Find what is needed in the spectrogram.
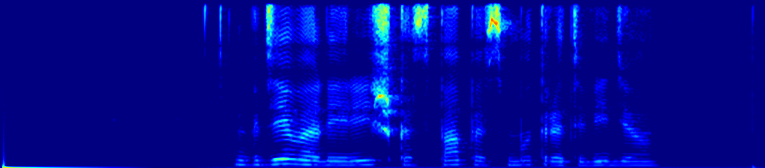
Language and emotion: Russian, neutral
